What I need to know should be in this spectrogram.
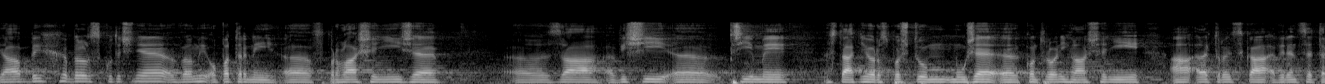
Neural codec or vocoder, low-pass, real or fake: none; 7.2 kHz; real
